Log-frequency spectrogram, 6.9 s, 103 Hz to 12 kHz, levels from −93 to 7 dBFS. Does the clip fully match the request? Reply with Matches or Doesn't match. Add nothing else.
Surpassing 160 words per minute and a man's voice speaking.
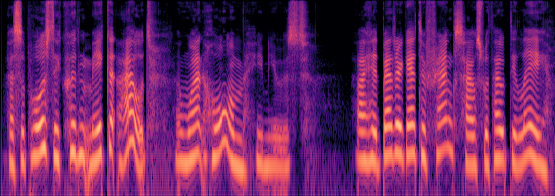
Doesn't match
